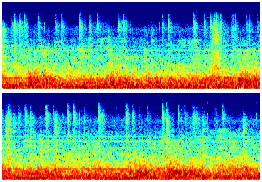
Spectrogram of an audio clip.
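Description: Interior ride noise of a Melbourne High Capacity Metro Train carriage running along the line: a steady rumble of wheels on rail, with scattered short clicks and a faint steady hum.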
